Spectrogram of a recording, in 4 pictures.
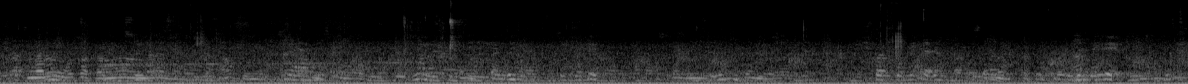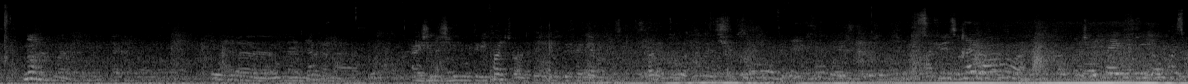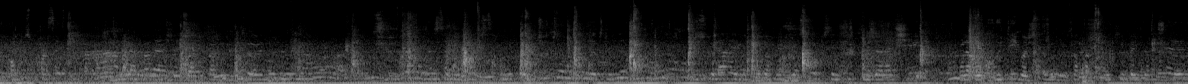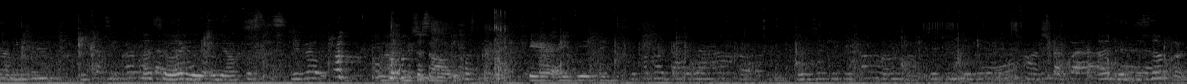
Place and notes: Vernon, France - Vernon station
Taking the train to Paris in the Vernon station. A first train to Mantes-La-Jolie arrives, and after the train to Paris Saint-Lazare arrives.
September 2016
